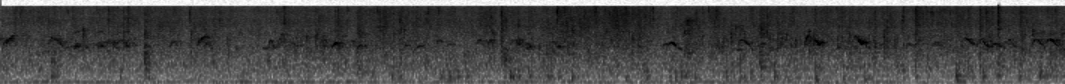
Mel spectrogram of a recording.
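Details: Feeding-time ducklings in a barn keep up soft, high peeps alongside frequent clicks and shuffling, a few louder chirps standing out near the end.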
